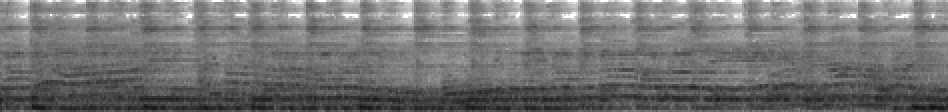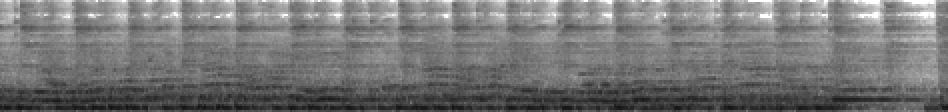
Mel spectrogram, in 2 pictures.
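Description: Varkari kirtan bhajan: voices singing a devotional melody over the steady, even beat of small hand cymbals (taal).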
